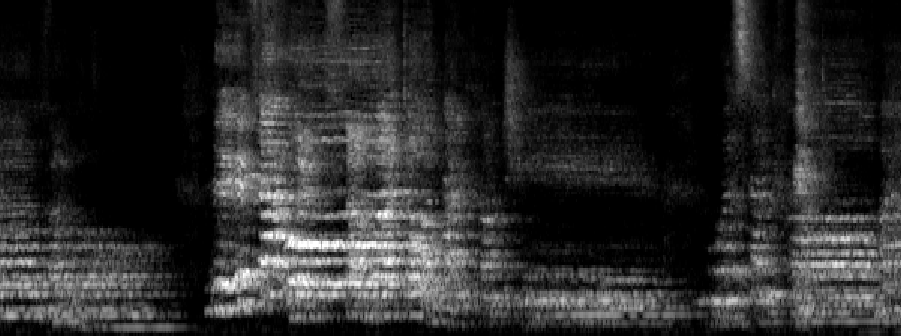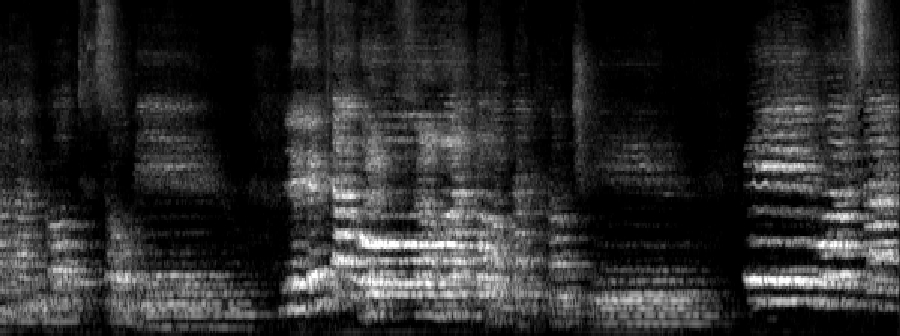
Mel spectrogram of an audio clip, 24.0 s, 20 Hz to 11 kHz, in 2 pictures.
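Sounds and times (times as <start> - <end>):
choir yodeling unaccompanied: 0.0 - 24.0.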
